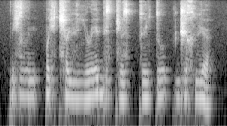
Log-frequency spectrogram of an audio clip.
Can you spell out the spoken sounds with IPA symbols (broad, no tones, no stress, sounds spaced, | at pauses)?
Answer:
ɾ ə ç lː ɪ n pː ʌ ç t͡ɕʰ œ vʲ ʉ ʎ ɹ e bʲ ʉ z c ʉ z kː ɪ ʎ t u | d͡ʒ ə x vʲ a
